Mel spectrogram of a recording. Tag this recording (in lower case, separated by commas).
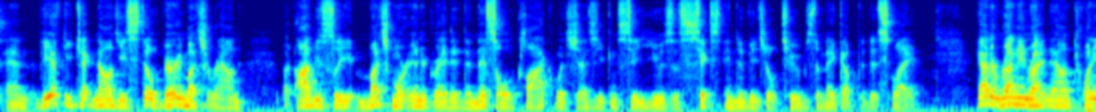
speech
